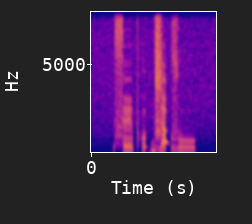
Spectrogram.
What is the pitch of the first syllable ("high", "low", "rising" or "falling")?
low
